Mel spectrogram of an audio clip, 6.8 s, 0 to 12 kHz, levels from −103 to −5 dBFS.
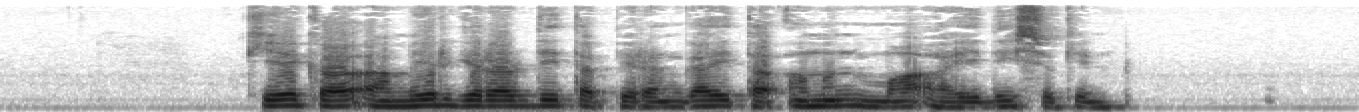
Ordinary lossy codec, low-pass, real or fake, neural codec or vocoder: MP3, 96 kbps; 9.9 kHz; real; none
